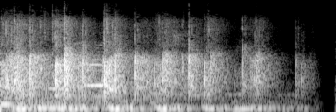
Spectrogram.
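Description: Congregation applause acclaiming the Lord Jesus during a church healing ministry service: dense, steady clapping that thins toward the end and then stops abruptly into silence.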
